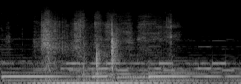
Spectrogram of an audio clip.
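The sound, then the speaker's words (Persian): A page being turned gives a soft papery rustle that swells and fades over about a second, set against a steady, faint tonal background. “ورق میزنم.”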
